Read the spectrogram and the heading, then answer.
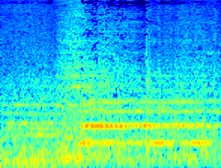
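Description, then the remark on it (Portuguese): A train rolls steadily along the rails by the coast with a continuous rumbling clatter, and a sustained horn-like tone joins partway through. No voices are heard. “Seguimos de trem pela costa.”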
